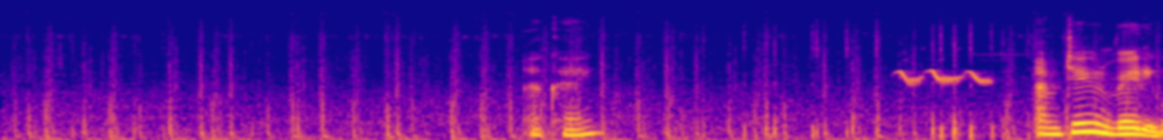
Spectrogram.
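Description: A horse's hooves thud at a quick, steady gallop over soft ground.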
